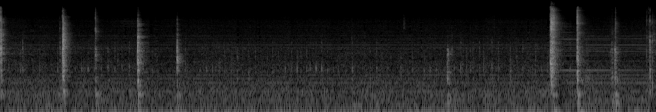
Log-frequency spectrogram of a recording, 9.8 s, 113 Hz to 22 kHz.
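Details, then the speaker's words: 1960s Kingsley/Lincoln RKR tablegram with Garrard 1000 changer after refurbishment: quiet hum, sharp clicks and clunks as the arm cycles and drops the record; all three record sizes worked, changer normal. "Well, the three sizes of record have worked fine, so it's working quite well."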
